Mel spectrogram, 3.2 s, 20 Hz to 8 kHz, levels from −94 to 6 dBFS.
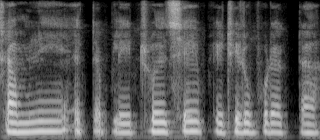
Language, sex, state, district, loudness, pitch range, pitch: Bengali, female, Odisha, Malkangiri, -18 LUFS, 195-215 Hz, 200 Hz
